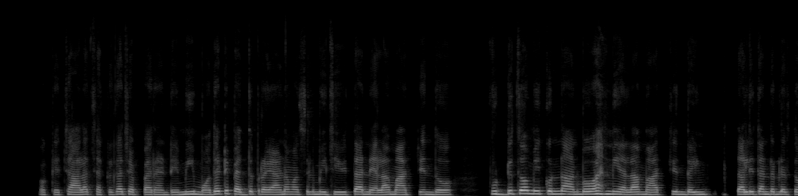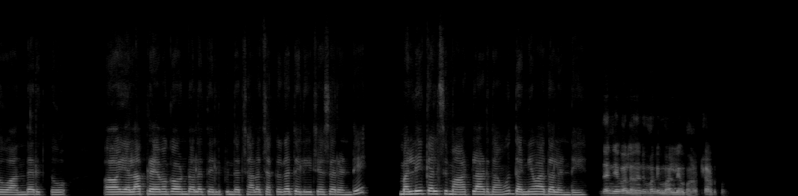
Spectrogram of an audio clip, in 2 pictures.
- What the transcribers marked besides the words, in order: chuckle; "ధన్యవాదాలండి" said as "ధన్యవాలదండీ"
- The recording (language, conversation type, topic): Telugu, podcast, మీ మొట్టమొదటి పెద్ద ప్రయాణం మీ జీవితాన్ని ఎలా మార్చింది?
